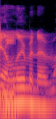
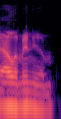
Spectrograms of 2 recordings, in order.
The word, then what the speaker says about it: aluminium: You say aluminum. I We We say aluminium.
